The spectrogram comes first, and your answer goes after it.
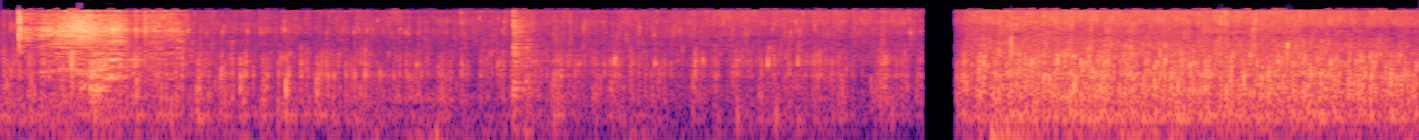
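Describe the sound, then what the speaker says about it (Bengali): Eggplant (brinjal) being stirred gently in a sizzling pan, soft scraping and bubbling frying sounds with a short break before a steadier hiss resumes. "হালকা হাতে নাড়াচাড়া করবো যাতে বেগুনগুলো একদম গলে না যায়"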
